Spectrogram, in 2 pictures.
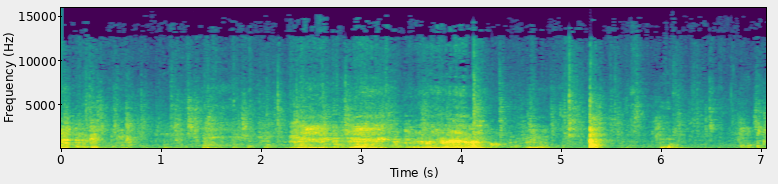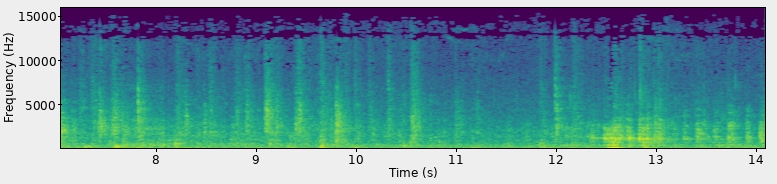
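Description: Dogs panting and snuffling as they play close together, with claws clicking on a wooden floor. The sound is louder about two to four seconds in, with a sharp knock about five seconds in.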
